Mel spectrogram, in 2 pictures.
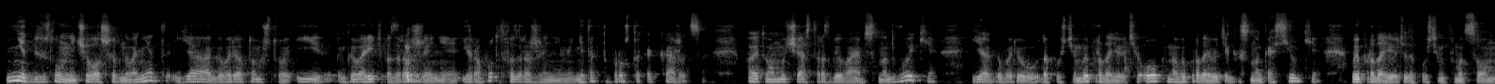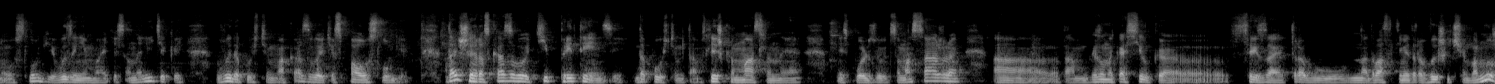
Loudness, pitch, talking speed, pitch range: -29 LUFS, 105 Hz, 140 wpm, 95-125 Hz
